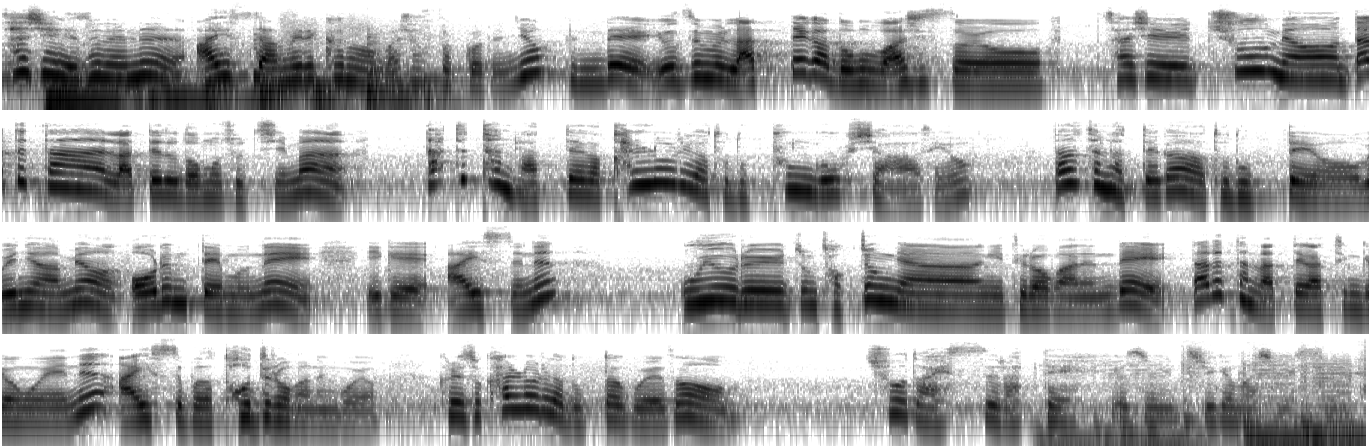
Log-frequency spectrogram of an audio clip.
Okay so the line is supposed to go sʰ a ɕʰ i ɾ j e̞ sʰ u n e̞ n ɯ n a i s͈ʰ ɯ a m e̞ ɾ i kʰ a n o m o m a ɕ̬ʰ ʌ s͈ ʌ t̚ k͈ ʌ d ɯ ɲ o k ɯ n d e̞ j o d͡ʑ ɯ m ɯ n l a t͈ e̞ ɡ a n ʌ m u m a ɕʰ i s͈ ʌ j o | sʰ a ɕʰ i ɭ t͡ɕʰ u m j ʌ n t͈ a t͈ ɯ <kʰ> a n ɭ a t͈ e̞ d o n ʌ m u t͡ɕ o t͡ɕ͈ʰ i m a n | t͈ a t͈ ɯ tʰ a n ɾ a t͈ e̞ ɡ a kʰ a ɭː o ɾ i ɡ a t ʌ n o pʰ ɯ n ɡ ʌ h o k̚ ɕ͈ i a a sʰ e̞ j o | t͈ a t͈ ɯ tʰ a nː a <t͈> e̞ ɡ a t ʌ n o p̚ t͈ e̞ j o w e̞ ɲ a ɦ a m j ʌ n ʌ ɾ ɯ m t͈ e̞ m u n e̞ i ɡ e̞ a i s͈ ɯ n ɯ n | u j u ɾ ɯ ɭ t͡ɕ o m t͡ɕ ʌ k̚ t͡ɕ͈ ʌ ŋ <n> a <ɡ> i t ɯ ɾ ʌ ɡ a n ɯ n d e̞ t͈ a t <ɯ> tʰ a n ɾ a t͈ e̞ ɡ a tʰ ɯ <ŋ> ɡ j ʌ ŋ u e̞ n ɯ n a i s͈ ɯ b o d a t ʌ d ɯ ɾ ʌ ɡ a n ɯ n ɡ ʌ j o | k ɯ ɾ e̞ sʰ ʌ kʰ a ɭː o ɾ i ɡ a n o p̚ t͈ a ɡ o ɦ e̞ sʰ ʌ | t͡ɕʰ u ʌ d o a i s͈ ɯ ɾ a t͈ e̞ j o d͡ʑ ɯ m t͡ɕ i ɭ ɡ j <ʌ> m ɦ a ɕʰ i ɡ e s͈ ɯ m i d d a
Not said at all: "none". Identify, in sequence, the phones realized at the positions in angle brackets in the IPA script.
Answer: tʰ, t͈, ɲ, ŋ, ɯ, n, ʌ

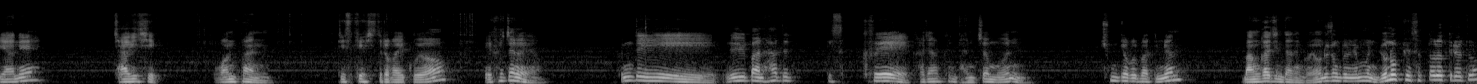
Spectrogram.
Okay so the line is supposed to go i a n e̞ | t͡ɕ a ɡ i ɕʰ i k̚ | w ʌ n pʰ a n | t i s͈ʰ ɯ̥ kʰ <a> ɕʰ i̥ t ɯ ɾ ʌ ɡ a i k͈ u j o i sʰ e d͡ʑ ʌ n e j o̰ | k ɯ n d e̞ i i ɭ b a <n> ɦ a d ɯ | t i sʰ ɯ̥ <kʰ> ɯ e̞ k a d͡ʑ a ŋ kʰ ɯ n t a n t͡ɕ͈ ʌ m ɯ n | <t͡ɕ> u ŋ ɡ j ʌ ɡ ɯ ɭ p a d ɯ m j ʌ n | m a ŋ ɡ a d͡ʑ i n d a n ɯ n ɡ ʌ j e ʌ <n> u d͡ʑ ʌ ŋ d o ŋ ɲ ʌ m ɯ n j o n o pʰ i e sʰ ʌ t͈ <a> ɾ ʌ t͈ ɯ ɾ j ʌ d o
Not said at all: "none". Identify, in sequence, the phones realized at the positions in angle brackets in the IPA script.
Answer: e, n, kʰ, t͡ɕʰ, n, ʌ

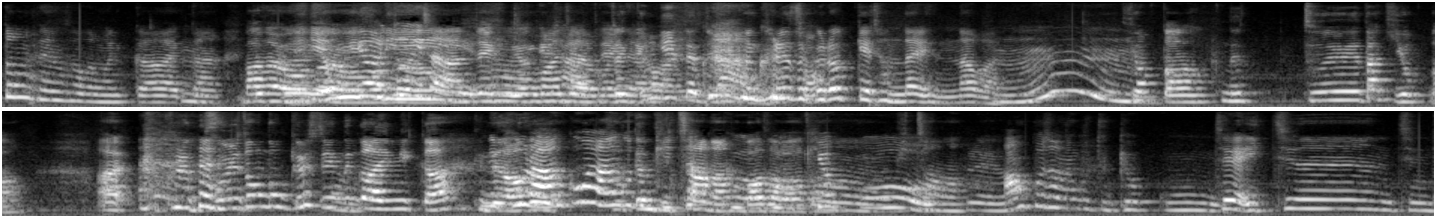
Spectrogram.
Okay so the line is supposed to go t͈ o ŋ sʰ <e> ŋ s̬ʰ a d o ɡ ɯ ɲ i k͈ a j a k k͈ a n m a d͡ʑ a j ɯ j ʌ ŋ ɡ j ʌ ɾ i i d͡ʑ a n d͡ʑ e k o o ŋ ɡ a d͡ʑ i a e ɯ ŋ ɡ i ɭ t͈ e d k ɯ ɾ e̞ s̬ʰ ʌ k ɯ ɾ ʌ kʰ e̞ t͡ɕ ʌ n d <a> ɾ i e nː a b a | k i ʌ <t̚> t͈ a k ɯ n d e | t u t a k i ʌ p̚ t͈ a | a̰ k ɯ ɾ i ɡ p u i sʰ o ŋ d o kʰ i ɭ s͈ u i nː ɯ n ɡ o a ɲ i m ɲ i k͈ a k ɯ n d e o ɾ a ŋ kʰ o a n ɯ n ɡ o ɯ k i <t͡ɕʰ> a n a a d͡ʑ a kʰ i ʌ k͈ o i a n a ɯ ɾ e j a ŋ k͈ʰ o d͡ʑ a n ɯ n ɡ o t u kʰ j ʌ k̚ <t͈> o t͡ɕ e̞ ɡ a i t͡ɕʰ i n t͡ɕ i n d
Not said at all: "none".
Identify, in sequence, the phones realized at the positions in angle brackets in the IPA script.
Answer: e, a, p̚, t͡ɕʰ, k͈

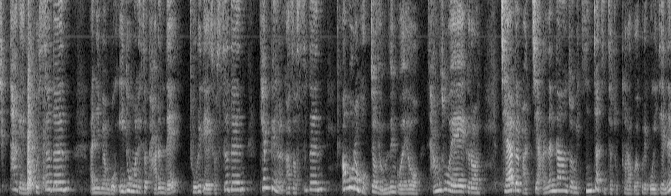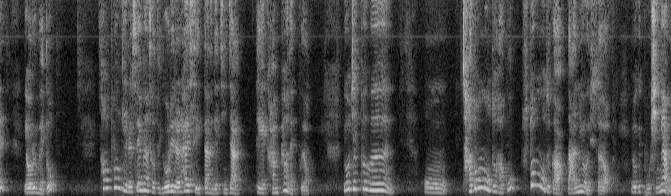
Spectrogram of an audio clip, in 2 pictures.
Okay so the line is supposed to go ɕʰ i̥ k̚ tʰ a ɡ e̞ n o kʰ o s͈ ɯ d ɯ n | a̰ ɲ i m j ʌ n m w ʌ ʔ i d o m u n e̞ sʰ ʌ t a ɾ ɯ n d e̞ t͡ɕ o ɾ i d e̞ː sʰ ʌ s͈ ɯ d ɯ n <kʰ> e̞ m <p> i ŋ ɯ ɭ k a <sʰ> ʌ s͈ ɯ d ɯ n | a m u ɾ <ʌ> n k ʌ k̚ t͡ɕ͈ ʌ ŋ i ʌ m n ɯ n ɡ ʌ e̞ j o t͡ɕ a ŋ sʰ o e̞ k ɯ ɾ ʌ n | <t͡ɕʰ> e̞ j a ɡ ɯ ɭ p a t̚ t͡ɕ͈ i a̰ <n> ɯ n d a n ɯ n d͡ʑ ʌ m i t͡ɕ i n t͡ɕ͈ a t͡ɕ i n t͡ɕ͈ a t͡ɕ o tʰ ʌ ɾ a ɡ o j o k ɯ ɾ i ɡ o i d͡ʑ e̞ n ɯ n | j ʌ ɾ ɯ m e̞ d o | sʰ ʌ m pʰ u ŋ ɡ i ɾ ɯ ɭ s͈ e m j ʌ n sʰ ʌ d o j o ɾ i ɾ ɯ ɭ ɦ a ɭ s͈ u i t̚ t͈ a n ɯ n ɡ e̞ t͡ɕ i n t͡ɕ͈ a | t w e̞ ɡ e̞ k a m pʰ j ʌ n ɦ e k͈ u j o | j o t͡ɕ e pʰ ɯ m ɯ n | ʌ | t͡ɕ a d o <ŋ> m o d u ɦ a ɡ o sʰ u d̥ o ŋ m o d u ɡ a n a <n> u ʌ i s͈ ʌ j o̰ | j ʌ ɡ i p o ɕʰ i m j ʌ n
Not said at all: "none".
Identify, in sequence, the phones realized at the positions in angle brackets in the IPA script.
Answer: kʰ, pʰ, sʰ, ʌ, t͡ɕ, nː, ŋ, ɲ

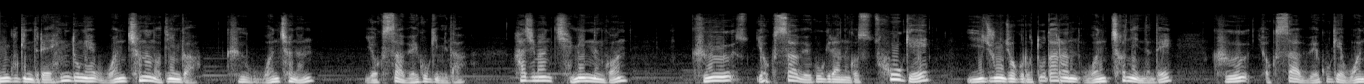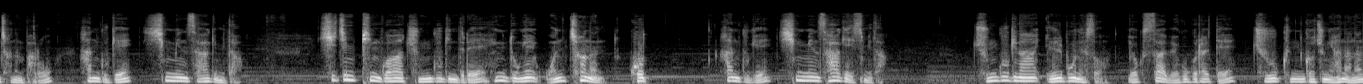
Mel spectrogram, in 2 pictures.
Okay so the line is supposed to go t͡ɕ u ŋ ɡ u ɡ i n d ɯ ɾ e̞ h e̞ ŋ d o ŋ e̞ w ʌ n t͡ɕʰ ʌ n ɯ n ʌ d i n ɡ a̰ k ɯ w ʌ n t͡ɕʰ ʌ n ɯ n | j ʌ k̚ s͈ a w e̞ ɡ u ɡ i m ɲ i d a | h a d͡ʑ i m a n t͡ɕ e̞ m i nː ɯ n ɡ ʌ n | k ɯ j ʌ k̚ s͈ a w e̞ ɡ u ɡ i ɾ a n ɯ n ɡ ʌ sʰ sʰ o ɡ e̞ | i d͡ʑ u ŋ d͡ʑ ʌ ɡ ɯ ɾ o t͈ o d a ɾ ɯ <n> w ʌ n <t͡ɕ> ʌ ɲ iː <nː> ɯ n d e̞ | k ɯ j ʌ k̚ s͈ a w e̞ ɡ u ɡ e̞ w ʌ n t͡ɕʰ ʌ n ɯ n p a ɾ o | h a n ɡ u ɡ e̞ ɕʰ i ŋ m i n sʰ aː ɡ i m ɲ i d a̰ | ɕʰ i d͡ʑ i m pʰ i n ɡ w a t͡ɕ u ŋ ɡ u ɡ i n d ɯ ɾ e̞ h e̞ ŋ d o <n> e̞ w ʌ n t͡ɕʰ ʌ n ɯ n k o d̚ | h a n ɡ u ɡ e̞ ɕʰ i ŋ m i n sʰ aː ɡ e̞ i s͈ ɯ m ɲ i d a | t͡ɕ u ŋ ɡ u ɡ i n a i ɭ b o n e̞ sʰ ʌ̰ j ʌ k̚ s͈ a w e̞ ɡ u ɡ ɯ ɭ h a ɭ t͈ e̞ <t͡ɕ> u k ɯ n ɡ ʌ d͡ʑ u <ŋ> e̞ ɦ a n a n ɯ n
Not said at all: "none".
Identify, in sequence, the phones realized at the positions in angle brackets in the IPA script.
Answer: n, t͡ɕʰ, nː, ŋ, t͡ɕ, ŋ

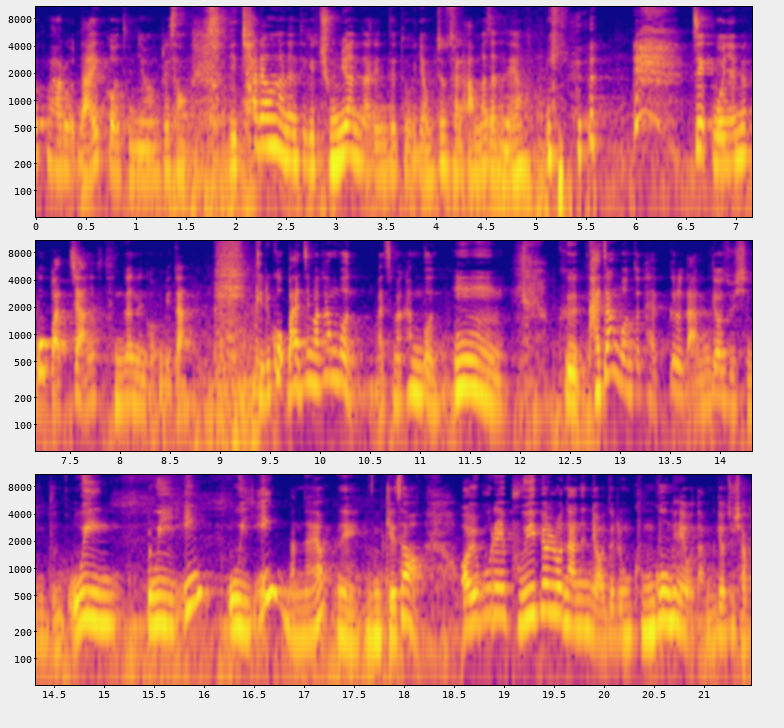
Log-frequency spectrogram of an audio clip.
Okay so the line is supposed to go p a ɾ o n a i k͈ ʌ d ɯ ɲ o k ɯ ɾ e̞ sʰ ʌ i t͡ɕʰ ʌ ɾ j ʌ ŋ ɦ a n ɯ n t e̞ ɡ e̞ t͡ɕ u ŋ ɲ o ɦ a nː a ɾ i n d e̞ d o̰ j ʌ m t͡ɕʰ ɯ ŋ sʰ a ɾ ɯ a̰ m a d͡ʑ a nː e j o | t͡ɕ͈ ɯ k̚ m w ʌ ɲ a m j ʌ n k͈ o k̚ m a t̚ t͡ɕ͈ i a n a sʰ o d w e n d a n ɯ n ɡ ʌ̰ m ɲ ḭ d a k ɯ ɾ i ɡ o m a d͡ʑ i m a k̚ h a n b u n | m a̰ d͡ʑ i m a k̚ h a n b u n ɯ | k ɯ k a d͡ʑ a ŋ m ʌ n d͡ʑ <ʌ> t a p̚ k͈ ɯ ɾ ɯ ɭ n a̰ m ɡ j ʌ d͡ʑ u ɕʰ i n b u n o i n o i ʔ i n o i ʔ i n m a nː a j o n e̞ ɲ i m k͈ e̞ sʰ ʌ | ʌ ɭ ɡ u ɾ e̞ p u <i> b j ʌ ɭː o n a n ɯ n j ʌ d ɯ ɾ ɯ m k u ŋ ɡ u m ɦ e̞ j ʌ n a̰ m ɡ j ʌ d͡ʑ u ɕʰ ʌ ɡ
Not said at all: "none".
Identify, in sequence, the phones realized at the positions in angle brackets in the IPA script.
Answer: ʌ, i

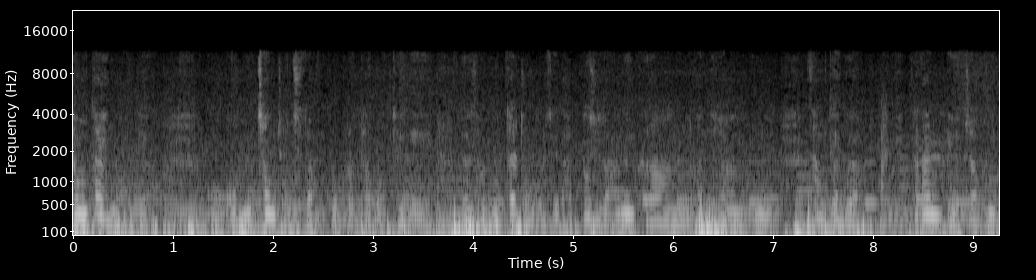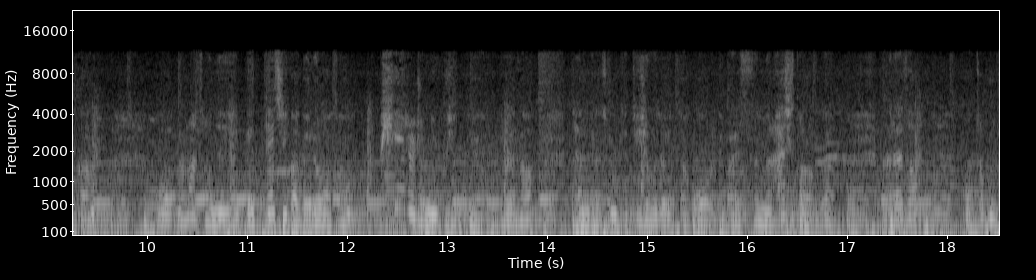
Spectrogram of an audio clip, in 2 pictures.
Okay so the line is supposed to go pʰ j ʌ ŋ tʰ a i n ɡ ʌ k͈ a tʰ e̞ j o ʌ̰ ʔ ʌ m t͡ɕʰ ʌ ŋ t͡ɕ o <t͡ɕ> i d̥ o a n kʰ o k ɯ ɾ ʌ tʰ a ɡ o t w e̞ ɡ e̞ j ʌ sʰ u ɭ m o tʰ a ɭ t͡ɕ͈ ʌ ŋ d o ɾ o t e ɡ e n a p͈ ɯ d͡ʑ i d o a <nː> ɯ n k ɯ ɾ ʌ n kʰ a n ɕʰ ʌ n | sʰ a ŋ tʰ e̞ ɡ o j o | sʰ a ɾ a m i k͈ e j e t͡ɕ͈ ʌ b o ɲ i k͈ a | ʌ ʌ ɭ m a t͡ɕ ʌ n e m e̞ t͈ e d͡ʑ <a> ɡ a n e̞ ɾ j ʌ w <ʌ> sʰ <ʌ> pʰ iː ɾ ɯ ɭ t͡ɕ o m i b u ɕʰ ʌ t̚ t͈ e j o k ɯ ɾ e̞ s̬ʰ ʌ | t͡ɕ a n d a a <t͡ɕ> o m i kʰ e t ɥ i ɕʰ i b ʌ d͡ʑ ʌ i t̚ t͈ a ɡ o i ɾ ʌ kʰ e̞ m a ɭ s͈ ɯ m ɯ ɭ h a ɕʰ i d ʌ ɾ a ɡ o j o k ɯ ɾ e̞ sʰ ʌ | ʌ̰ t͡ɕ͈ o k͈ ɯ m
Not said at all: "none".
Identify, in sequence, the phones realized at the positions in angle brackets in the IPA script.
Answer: t͡ɕʰ, n, i, a, ʌ, t͡ɕ

